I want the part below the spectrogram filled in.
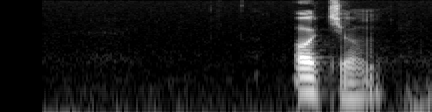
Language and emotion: Russian, neutral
